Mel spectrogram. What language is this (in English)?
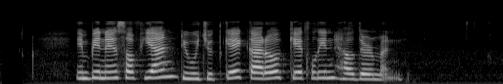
Javanese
